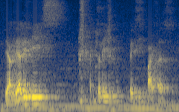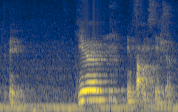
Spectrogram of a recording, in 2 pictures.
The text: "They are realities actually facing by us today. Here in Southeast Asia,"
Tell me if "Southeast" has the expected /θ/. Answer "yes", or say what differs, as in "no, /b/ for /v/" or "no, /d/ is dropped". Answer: no, /t/ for /θ/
